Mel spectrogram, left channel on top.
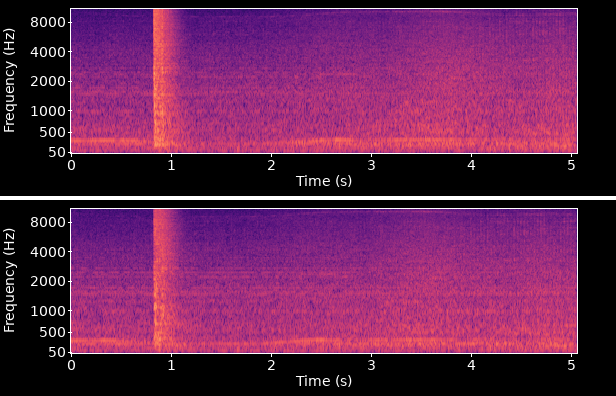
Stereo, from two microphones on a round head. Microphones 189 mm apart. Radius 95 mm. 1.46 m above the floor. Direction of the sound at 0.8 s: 40° left (ahead or behind).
